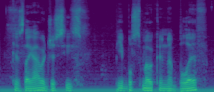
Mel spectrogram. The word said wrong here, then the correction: spliff: It's pronounced spliff. What the fuck is a bliff? – This is my knowledge of the marijuana scene. I have none. – It's a spliff.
